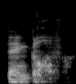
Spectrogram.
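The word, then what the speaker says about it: Van Gogh: that they have is talking about Fang go which they always pronounce Fang go they say like you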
